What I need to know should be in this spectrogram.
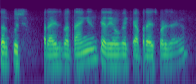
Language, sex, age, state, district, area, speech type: Urdu, male, 30-45, Uttar Pradesh, Gautam Buddha Nagar, rural, conversation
